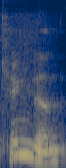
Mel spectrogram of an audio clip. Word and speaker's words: kingdom: So the word kingdom, two syllables, king, dumb. It doesn't mean dumb like D-U-M-B, dumb. It's D-O-M, which is short for dominion, okay?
